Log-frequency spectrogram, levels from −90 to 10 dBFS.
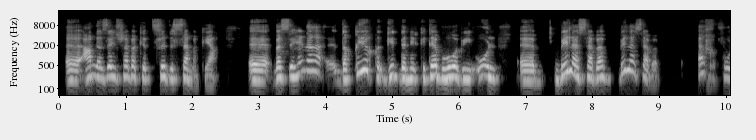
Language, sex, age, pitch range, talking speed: Arabic, female, 60-79, 185-245 Hz, 125 wpm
